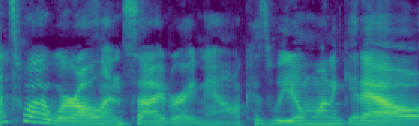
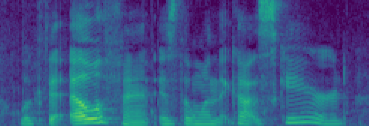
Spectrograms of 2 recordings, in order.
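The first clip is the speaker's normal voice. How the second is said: usual speaking voice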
